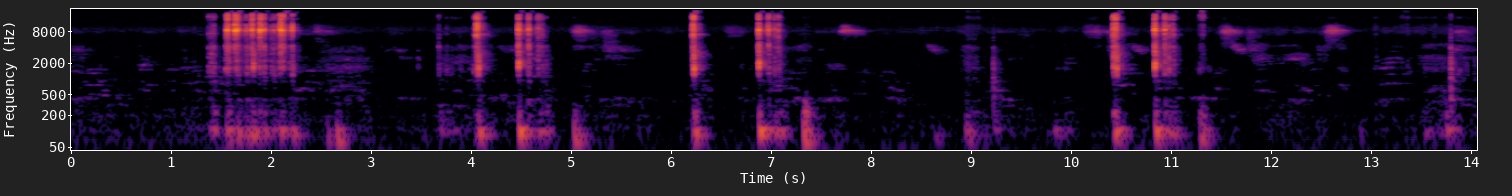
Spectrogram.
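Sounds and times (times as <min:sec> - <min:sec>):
mechanical keyboard key clicks: 0:01.4 - 0:02.3, 0:04.0 - 0:04.8, 0:06.2 - 0:07.2, 0:10.4 - 0:11.2.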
